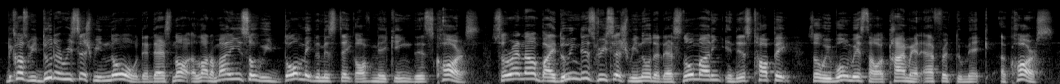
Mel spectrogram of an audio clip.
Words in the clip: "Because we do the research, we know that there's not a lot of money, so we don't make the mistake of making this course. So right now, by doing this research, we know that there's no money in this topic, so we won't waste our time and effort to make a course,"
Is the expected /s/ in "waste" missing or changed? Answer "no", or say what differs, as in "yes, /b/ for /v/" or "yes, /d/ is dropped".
no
